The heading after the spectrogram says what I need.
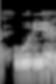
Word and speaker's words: फूरियर: फूरियर जो सीरीज है, फूरियर series, are आखिर वाला साइलेंट है, वो ये कहता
